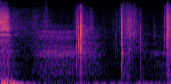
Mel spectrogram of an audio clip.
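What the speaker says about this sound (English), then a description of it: "Just give me another second to give them a quick shuffle." A deck of cards gets a quick shuffle, with a few brief riffling bursts separated by short quiet gaps, close and fairly soft.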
